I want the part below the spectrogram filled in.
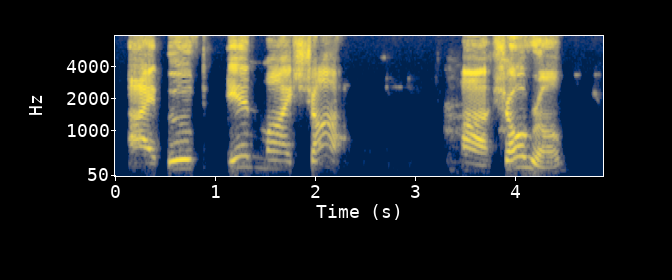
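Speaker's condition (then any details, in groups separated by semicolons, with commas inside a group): Aphasia; many fillers and pauses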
